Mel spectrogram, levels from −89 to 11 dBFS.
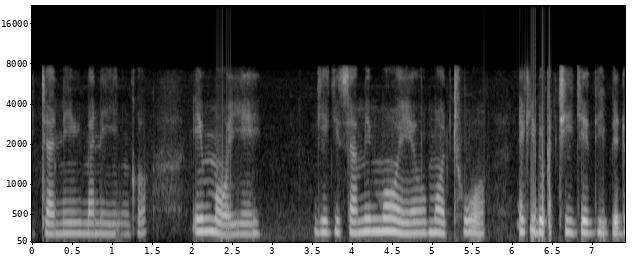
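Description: Speex codec damage runs through the whole speech clip and is plainly audible. At 16.8 kbps this CELP coder has too few bits to model the excitation faithfully, so the voice comes through noisy and hoarse.

From the start to 2.76 s the sound is duller and quieter, about 5 dB down, with nothing above 7.6 kHz and its own faint background noise, roughly 40 dB below the speech. At 2.76 s it opens up again with no gap. The likely cause is an input switched to a poorer device: a narrower, different microphone path that then handed back to the normal one.

VoIP packet loss concealed by the speech codec appears from 1.03 to 1.13 s. One 20 ms frame went missing, and the decoder filled it by extending its last pitch and filter at falling gain. The result is a brief stretched, fading smear, and the voice stays weak for a moment after real data resumes.

Processor overload crackle hits from 2.30 to 2.48 s. 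About ten audio buffers, each roughly 10 ms, missed their deadline and were skipped outright. The hard-edged gaps run together into a short gritty tear over the voice.

A longer burst of processor overload crackle follows from 5.64 to 6.49 s. Around seventy skipped buffers of about 10 ms each produce sustained crackling and tearing that stops once the load clears.

A second concealed packet loss falls at 7.10 to 7.15 s. Another single 20 ms frame is lost, leaving a short stretched, fading patch where the decoder extrapolated before recovering.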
